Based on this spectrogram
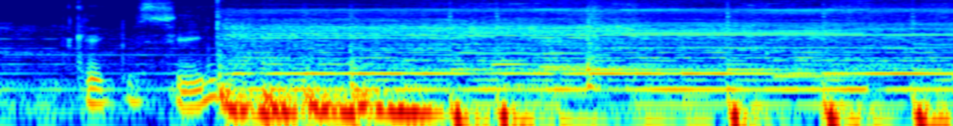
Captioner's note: razor humming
